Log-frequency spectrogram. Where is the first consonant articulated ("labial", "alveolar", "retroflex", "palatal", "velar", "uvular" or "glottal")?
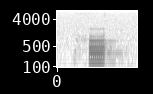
glottal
